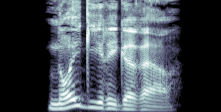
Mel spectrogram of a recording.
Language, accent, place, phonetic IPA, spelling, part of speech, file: German, Germany, Berlin, [ˈnɔɪ̯ˌɡiːʁɪɡəʁɐ], neugierigerer, adjective, De-neugierigerer.ogg
- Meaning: inflection of neugierig: 1. strong/mixed nominative masculine singular comparative degree 2. strong genitive/dative feminine singular comparative degree 3. strong genitive plural comparative degree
